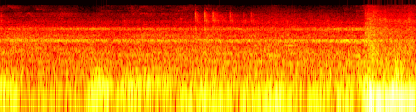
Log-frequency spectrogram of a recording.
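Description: Sofia metro carriage running: a steady rumble with a faint high whine, and a single loud thump near the end.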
